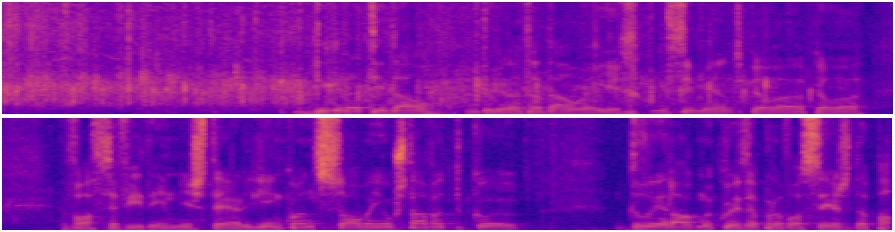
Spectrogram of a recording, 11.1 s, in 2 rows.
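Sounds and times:
church congregation applauding a pastor and a sister: 0.0s - 6.0s
speech: 1.9s - 11.1s.

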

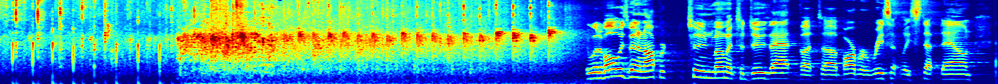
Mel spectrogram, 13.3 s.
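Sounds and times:
audience applause: 0.0s - 7.8s
speech: 7.9s - 13.3s.

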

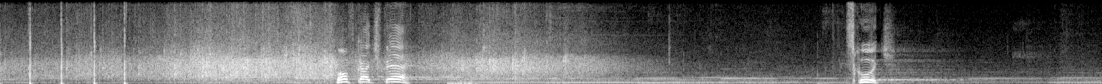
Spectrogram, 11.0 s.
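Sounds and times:
audience applauding: 0.0s - 6.6s
speech: 3.4s - 4.6s, 8.6s - 9.0s.

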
